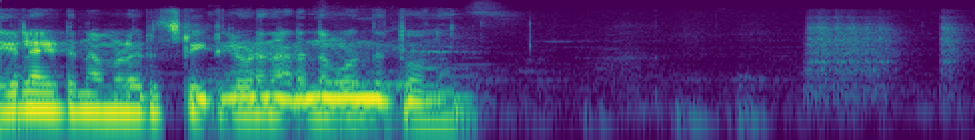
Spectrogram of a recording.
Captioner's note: silence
